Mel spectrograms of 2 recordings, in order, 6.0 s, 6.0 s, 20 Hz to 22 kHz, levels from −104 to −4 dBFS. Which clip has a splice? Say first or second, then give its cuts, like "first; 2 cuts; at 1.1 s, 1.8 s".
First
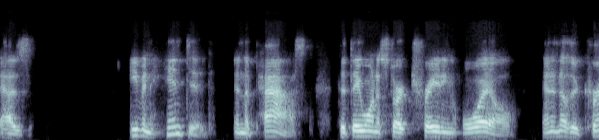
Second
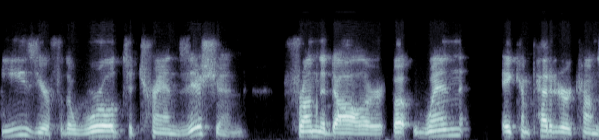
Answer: second; 1 cut; at 3.9 s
